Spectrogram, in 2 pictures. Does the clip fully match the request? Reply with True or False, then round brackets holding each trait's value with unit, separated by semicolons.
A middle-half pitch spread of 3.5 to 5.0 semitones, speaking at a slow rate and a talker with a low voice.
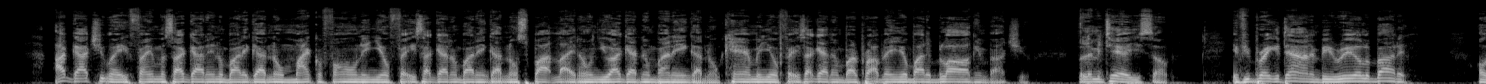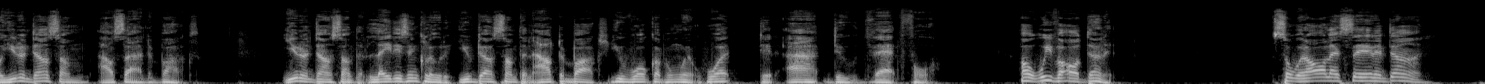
False (3.9 semitones; 205 wpm; 110 Hz)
